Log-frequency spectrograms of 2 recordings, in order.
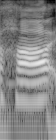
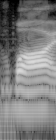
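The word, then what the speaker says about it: は: I know it looks like a ha. It's pronounced wa, and I'll come to that later.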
